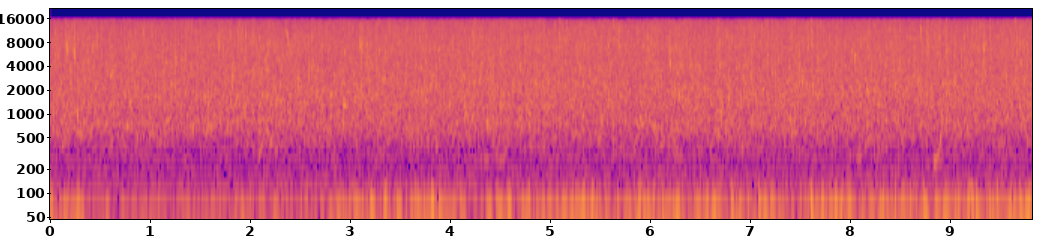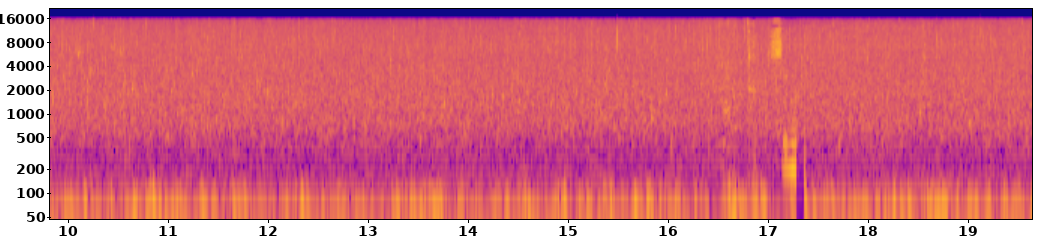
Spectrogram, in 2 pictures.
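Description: A fast stream rushes and splashes over rocks.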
